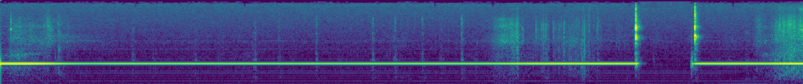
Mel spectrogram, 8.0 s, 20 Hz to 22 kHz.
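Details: Toshiba SA-300 stereo receiver after repair, a 1 kHz signal-generator tone through the left channel: clear, steady tone with one brief break, clean output. The right channel earlier had DC on it.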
